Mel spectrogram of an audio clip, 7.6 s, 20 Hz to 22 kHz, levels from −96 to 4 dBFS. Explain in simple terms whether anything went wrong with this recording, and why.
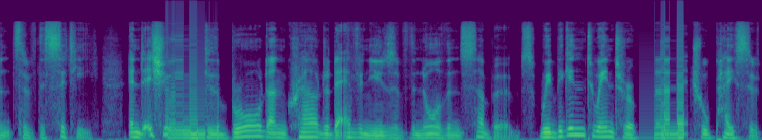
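New audio likely reached the playback software too slowly at two moments, from 1.66 to 2.18 s and again from 6.39 to 6.92 s. To fill the gaps, it kept replaying the same tiny 10 ms slice while most of the real speech was skipped. This is robotic sound from repeated short buffers: the constant repetition forces a steady 100 Hz buzz, so the speech turns metallic and machine-like while loosely keeping its rhythm.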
